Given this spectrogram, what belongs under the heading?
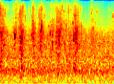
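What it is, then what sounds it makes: Spray bottle of thin, watery liquid. A plastic chemical spray bottle filled with a homemade penetrating oil of equal parts acetone and ATF is shaken to mix it. A steady, broadband sloshing runs through the whole clip, and it shows the mixture is thin and watery, just like water.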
